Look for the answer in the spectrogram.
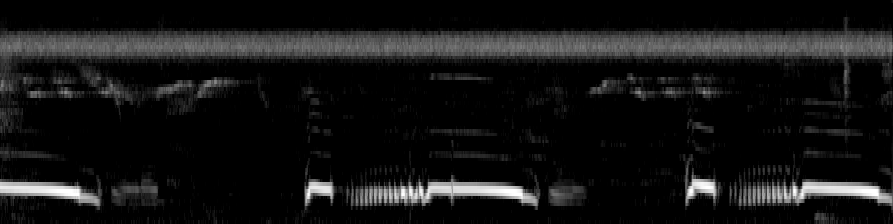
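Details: A pet dove, described as an Australian dove, coos in a soft, stuttering build-up ending in a long, smooth, slightly falling note, repeating about every three seconds over faint hiss.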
